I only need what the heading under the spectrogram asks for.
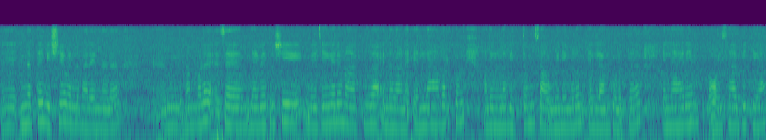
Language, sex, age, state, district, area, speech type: Malayalam, female, 30-45, Kerala, Palakkad, rural, spontaneous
